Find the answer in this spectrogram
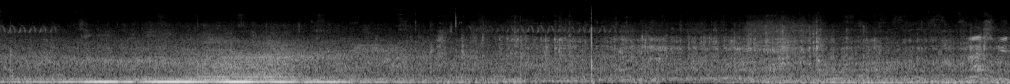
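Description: Outdoor lot ambience: a steady low engine hum, loudest in the first few seconds and then fading, with voices in the background.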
